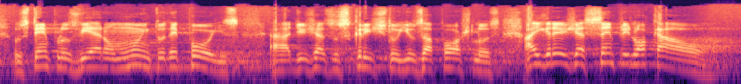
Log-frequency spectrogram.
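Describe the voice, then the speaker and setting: Fairly high pitch from a man with ordinary pitch variation, a very slow pace and very even loudness, plus audible room echo and noticeable background noise. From Brazil, Amazonas (Manaus), son of foreign missionaries. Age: 50s. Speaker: pastor. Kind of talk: sermon. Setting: church. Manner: halting.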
